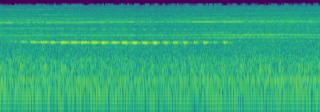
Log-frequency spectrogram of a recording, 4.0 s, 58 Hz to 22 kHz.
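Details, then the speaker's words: Siemens IQ300 WD14H320GB/02 washer dryer (sold as noisy when spinning), spin ramping from 250 to about 800 RPM: high-pitched squeak pulsing about four times a second; suspected from the shock absorbers, not confirmed. "Probably squeak from the shock absorbers there."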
